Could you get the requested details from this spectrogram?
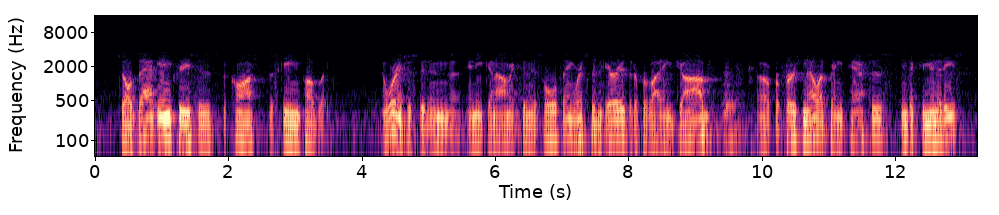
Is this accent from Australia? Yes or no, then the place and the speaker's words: no; Portland, Oregon, United States; from Portland, Oregon.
